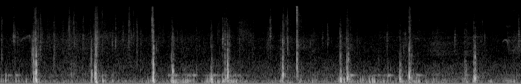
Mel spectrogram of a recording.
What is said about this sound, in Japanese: 上登っていきましょう石段が続きます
